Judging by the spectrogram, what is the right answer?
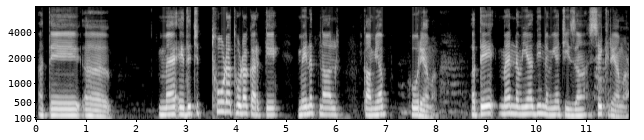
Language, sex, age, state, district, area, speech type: Punjabi, male, 18-30, Punjab, Ludhiana, urban, spontaneous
